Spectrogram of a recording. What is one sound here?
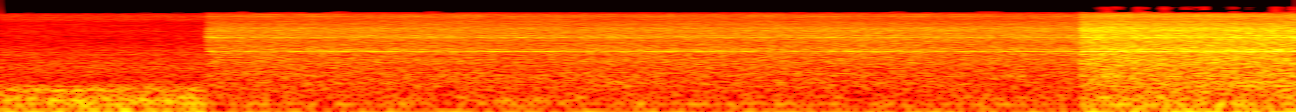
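A jet airliner roars steadily as it flies past.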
